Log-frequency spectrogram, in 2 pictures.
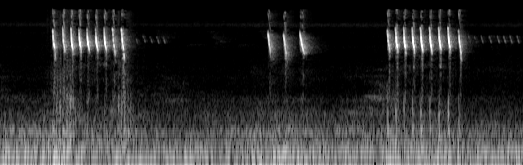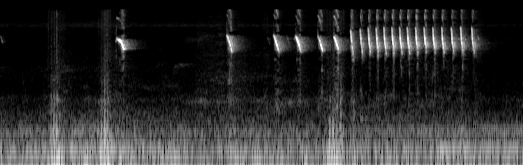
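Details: Olive-backed Sunbird singing in celilin style: bursts of fast, high, buzzy trills, scattered single sharp chirps, and a long rattling trill to finish, over a faint low hum.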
